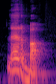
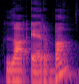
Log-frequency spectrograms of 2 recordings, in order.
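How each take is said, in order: First: The a of la is dropped. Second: The a of la is fully pronounced. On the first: The speaker calls it right. "we say" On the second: The speaker calls it wrong. "instead of saying la erba"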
